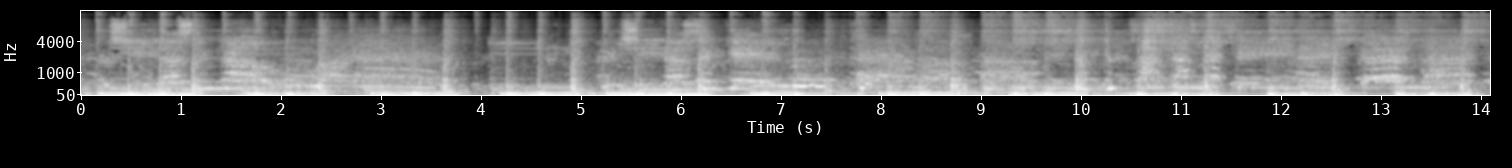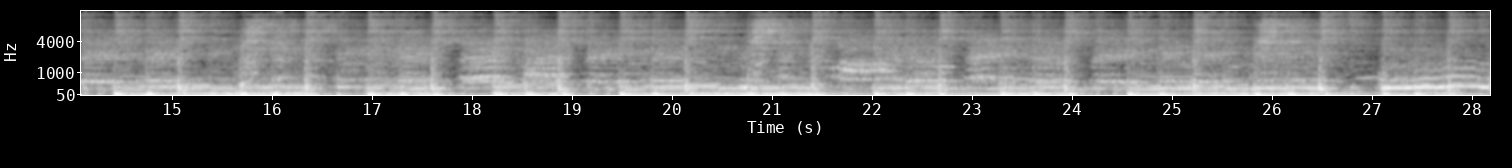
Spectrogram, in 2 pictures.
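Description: Live band playing a song, with a singer's voice over drums and heavy bass; the music drops briefly about four seconds in.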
